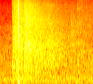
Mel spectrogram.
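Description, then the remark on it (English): One sharp, loud clap cracks out early, then trails off into a fading wash of sound. The audience, asked by the speaker to clap to show how sound is made, claps together as a single crisp burst, and no one speaks. “You clap, all of you clap.”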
